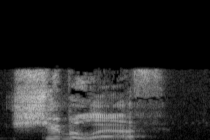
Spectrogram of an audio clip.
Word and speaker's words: Shibboleth: After they would say no, they would then, they were asked to say Shibboleth, which, by the way, is the word for a stream. And Ephraimites were known for pronouncing the SH, shin, like an S, samek.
